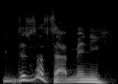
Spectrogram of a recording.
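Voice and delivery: ordinary talk

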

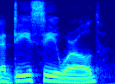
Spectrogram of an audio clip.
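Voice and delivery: usual speaking voice

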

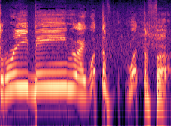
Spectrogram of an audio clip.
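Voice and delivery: can't believe it, what the; incredulous outburst; outraged disbelief. Real, not acted. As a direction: pitch shoots up in disbelief. Incredulous rant.

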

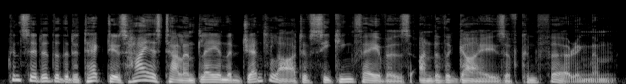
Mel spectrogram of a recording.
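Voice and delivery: ordinary delivery, nothing marked

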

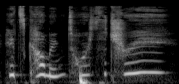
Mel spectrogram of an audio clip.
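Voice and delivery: high, loud panicked warning; urgent high-pitched yell; alarmed cry. A narrator's reading. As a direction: cry out as danger closes in. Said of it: "Annie cried".

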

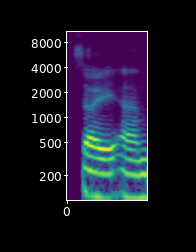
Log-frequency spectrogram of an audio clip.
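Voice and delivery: ordinary delivery

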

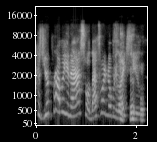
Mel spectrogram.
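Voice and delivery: high, loud, laughing rant; wife scolding her husband, mock harsh and high; nagging wife. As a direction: berate him in a hammed-up shrill voice, laughing. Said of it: "you know what I say".

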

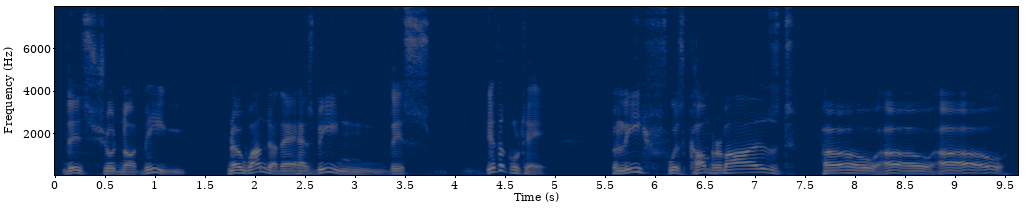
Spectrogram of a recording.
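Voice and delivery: slow, solemn Death with a tacked-on laugh; indignant Death. Acted. Death objecting to false Hogfathers, indignant. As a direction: pronounce it weightily, drawing out each word.

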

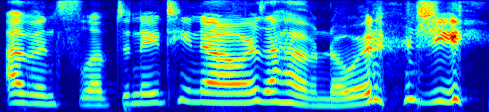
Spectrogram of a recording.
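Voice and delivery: whine-protest with a laugh near the end; mock complaint. Retells protest at pushing the car.

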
